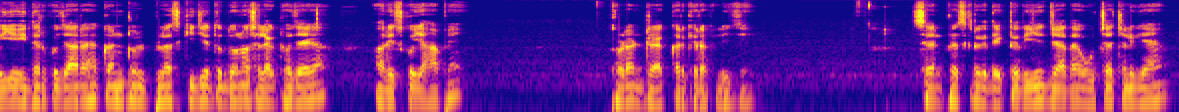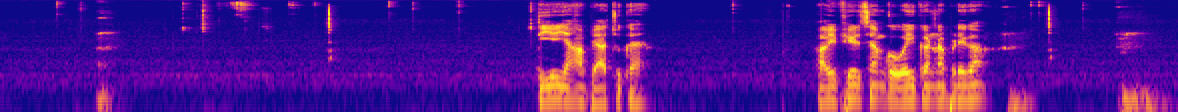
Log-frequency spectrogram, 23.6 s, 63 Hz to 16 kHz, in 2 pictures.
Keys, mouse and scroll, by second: 0.1-2.1 shift+middle drag, 2.1 ctrl+KP_Add, 3.4 click, 6.7-8.1 middle drag, 8.1 scroll up 2, 9.2 KP_1, 10.5 click, 12.9-15.3 middle drag, 15.3 click, 16.3-17.2 middle drag, 17.2 scroll up 1, 17.5-19.5 shift+middle drag, 19.5-19.9 scroll up 1, 21.3-22.5 drag, 23.0-23.5 middle drag.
